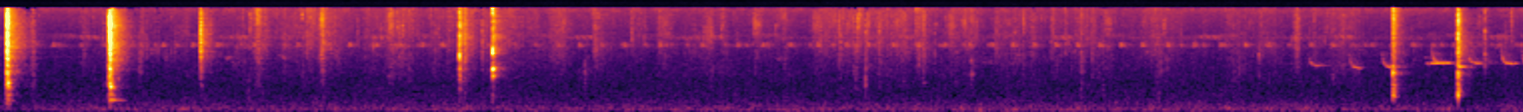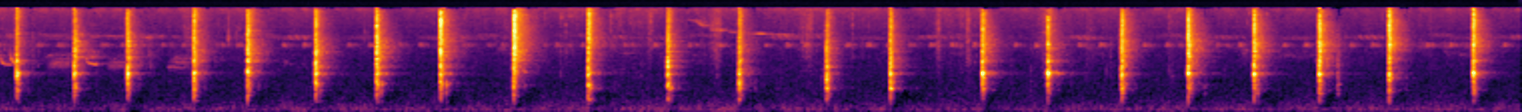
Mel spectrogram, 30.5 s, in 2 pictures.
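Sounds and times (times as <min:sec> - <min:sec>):
bamboo being split, hacked and shaved in Chiang Mai, Thailand: 0:00.0 - 0:00.4, 0:01.1 - 0:02.2, 0:04.6 - 0:05.2, 0:15.4 - 0:22.8, 0:25.0 - 0:29.4.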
